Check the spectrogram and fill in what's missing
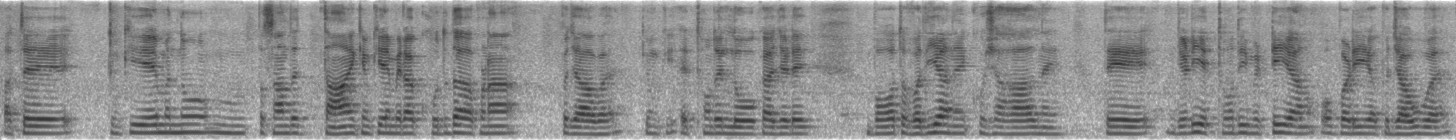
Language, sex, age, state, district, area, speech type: Punjabi, male, 30-45, Punjab, Rupnagar, rural, spontaneous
